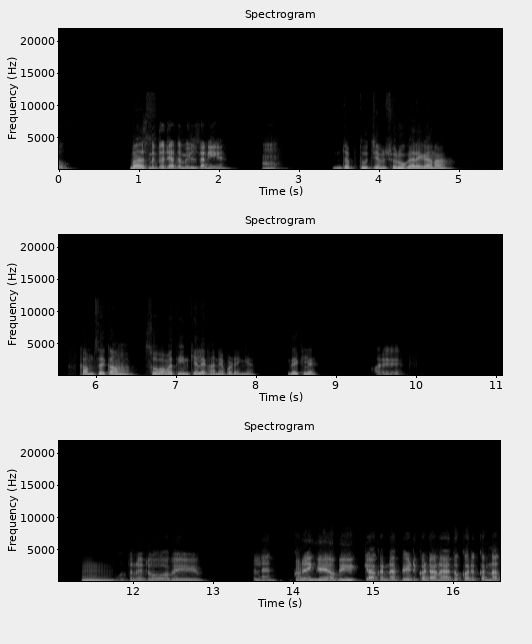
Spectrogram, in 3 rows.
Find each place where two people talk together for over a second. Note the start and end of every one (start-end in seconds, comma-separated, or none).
none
